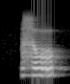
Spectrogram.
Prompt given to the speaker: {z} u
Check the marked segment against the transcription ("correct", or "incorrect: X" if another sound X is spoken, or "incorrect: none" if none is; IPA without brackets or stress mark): correct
